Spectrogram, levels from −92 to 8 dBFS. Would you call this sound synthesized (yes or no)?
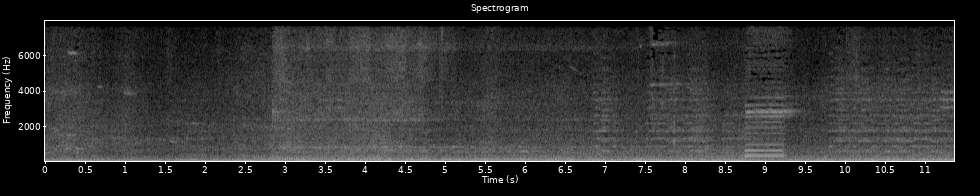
no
